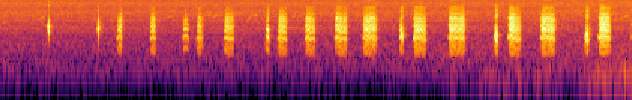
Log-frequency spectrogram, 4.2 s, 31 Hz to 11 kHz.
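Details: Partridge in the sierra at Manzanares at sunset, 27 February 2014, with a decoy (reclamo) bird and a male that would not approach. Rapid series of harsh, clipped chattering notes, roughly twenty in four seconds, growing louder toward the end.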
